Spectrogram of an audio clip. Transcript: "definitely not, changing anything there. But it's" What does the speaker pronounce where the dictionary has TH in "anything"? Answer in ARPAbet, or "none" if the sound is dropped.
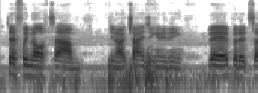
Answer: TH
